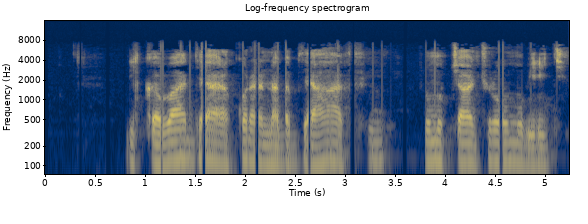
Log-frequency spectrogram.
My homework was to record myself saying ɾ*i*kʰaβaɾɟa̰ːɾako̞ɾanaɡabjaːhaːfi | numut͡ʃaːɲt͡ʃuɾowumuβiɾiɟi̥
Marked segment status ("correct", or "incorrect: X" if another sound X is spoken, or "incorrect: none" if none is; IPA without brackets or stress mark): correct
